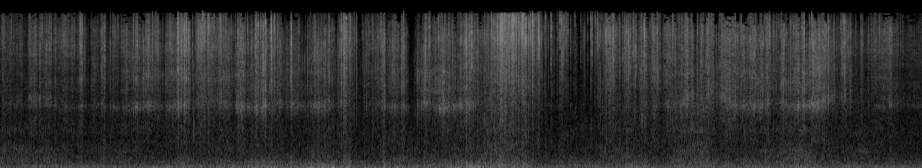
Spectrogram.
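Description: A bunch of gold plastic beads from a bead garland is cupped in the hands and rubbed together with long nails close to the mic. It makes a steady run of quiet, bright clicking rattles that swell and ease over the clip, with almost nothing in the low end.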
